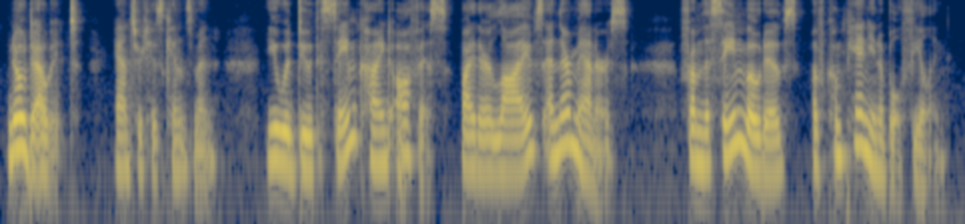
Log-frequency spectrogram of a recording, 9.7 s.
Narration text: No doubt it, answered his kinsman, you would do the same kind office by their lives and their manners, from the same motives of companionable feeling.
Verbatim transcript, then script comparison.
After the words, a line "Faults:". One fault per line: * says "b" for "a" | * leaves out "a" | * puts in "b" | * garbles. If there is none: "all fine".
No doubt it, answered his kinsman, you would do the same kind office by their lives and their manners, from the same motives of companionable feeling.
Faults:
all fine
